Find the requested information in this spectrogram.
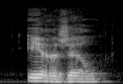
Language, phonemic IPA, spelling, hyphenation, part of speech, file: Dutch, /ˈeː.rəˌzœy̯l/, erezuil, ere‧zuil, noun, Nl-erezuil.ogg
- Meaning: alternative form of eerzuil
